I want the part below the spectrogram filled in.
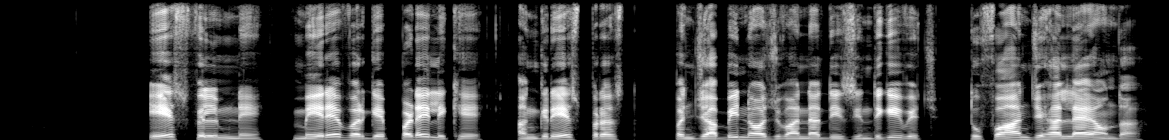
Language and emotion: Punjabi, neutral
